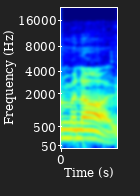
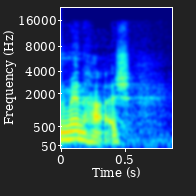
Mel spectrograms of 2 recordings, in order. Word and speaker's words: Minhaj: everyone that says your name says Hasan Minaj. – Yeah, but the real way you pronounce it, and this is a big deal because my parents are here, it's Hasan Minhaj. And it, eh, people always mispronounce it. They're always like, Hasan Minajah, yeah. Hussein. It, I'm so sorry, I can't pronounce it. Meet my son, Higsby Witherthrottle yeah, the third.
